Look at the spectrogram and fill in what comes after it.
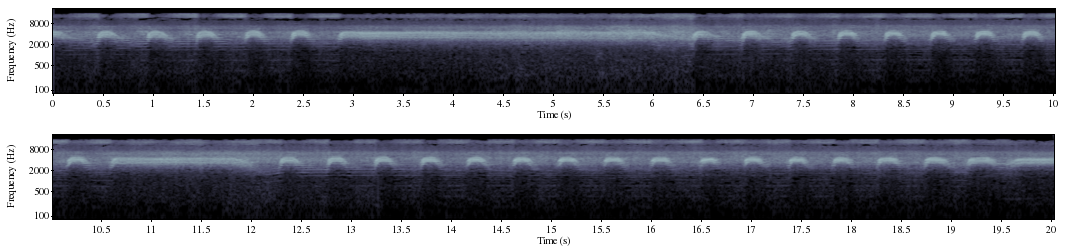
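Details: Summer cicadas in a Guro-gu park singing in a sharply pulsed rhythm, bursts of buzzing repeated about twice a second, interrupted twice by smoother sustained drones before the pulsing resumes.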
